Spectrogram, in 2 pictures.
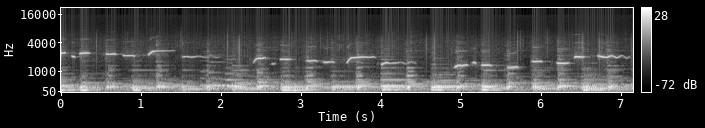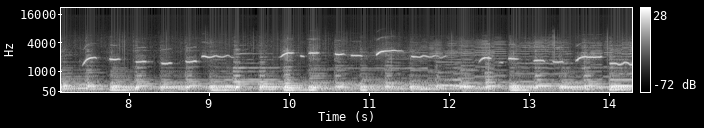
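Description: A woman whistling the song's melody, clear and high with quick upward slides and a few short trills, over a band accompaniment with a steady bouncing beat.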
